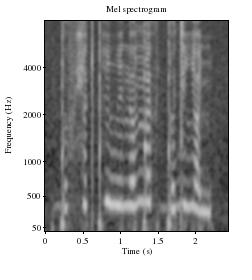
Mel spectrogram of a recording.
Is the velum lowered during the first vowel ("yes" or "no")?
no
